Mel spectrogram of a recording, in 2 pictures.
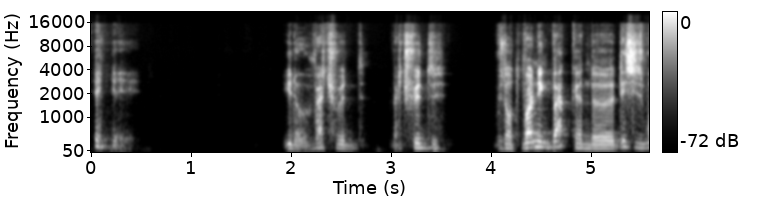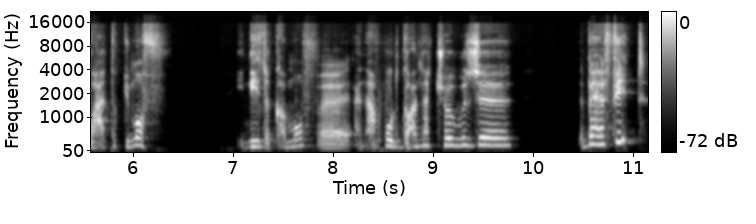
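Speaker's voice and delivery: halting Dutch-South African accent impression; mock Dutch accent, hesitant and broken up; Ten Hag. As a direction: mimic a Dutch manager explaining himself, with South African twang. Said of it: "the way he says Rashford".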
